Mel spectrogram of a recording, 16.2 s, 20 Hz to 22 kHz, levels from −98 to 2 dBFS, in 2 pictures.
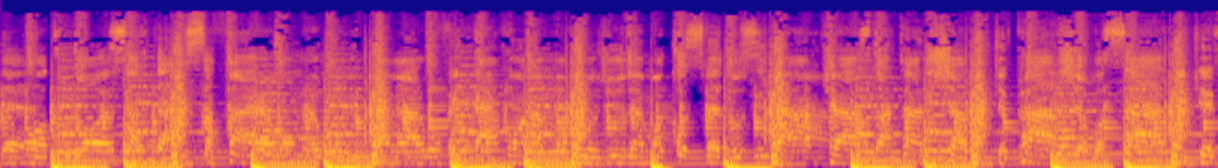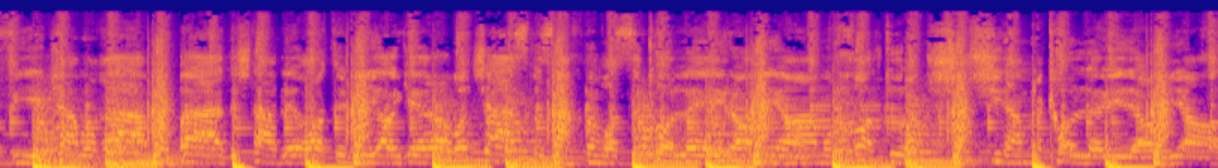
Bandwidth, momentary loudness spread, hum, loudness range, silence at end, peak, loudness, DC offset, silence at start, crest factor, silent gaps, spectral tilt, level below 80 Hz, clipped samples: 16.5 kHz; 3 LU; none; 1 LU; 0 s; 0 dBFS; -14 LUFS; under 0.1%; 0 s; 12 dB; none; -4.5 dB/octave; -16 dBFS; under 0.1%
